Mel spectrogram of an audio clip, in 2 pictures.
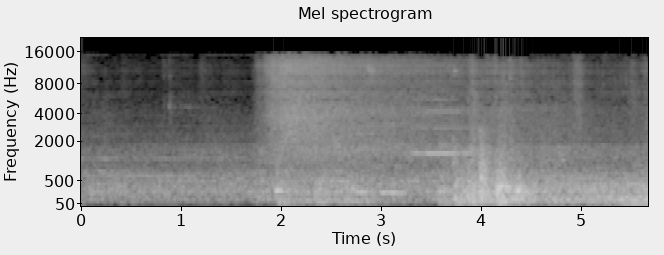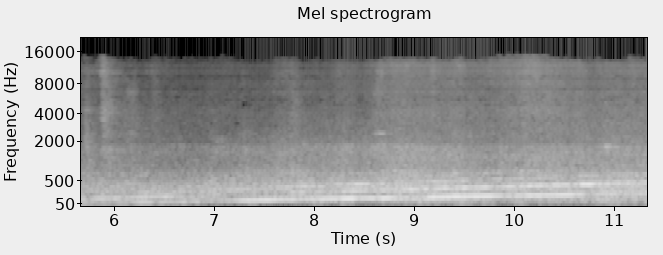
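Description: Metro train pulling away from the station, heard from inside the car. There is a jolt about four seconds in as it starts to move, then the electric traction motors whine, rising steadily in pitch and getting louder as the train gathers speed.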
